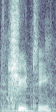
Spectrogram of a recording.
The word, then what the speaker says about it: Ncuti: Oh, I don't know how to pronounce it. Yeah. Chuti, right.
